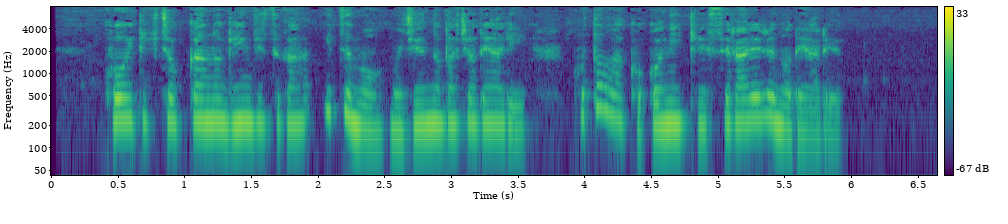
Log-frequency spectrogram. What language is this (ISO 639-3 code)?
jpn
